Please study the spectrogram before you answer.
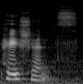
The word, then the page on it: patients: American English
